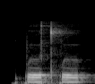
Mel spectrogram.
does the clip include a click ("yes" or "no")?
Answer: no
